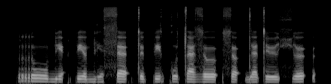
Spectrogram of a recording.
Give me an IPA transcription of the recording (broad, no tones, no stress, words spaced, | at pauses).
ruːbʲæʔpʲœːbʲe̤ sɛʔtø pʲɵkutæ zɵːʔsœʔdɛtyː çøʔ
